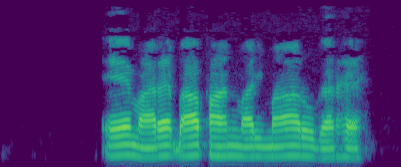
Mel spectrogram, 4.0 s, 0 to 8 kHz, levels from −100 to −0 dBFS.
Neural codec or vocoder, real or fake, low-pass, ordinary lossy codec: none; real; 7.2 kHz; MP3, 32 kbps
